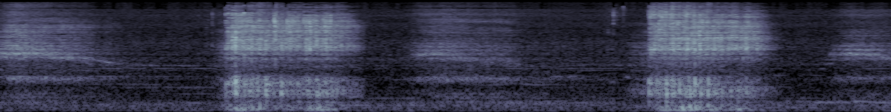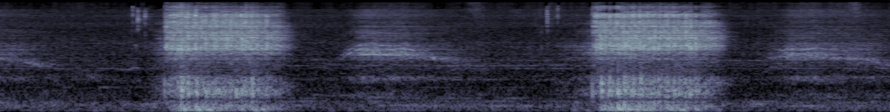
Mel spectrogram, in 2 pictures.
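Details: Loud snoring with snorts: loud, happy-sounding snores.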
